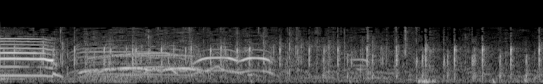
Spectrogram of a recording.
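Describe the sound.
A crowd breaks into applause, with whoops and high cheering voices rising over dense clapping at first, then the cheers fade and scattered, uneven claps continue to the end.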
